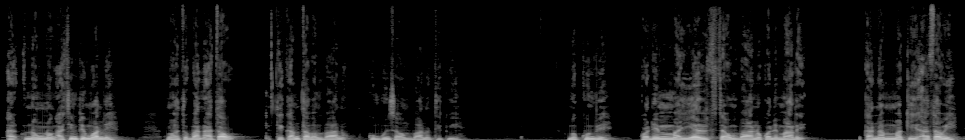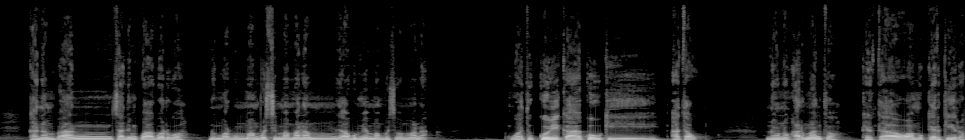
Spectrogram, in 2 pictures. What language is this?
Tangale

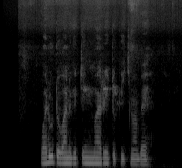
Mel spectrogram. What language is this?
Luo (Kenya and Tanzania)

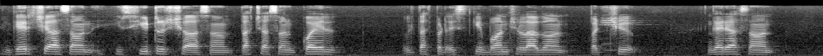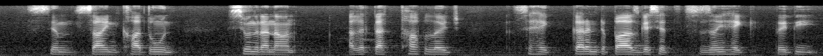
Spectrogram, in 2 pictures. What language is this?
Kashmiri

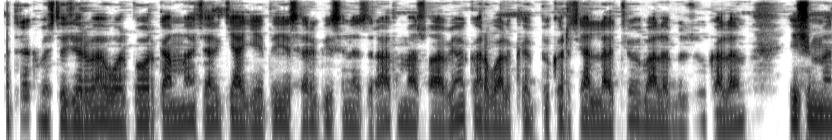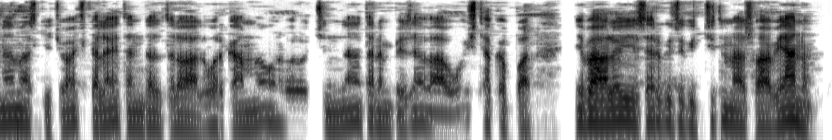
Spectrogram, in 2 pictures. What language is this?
Amharic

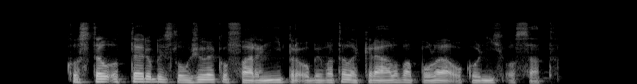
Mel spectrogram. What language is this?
Czech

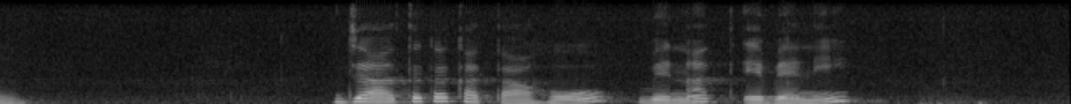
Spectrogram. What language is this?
Sinhala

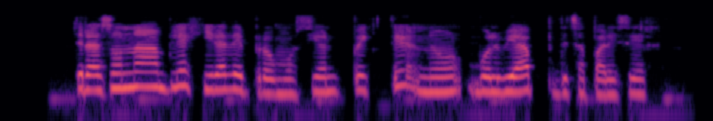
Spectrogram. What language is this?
Spanish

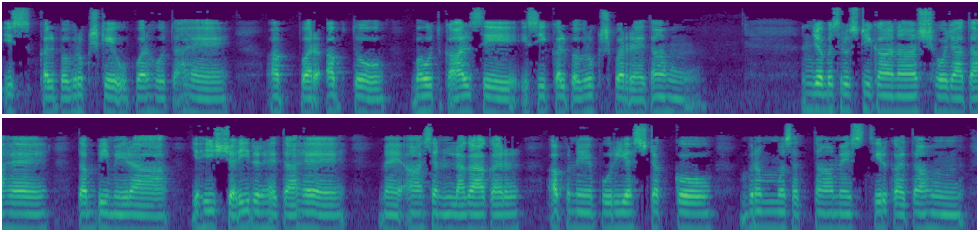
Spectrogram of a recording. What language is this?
Hindi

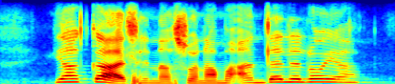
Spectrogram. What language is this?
Tsonga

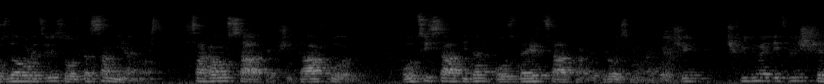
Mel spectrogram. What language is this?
Romanian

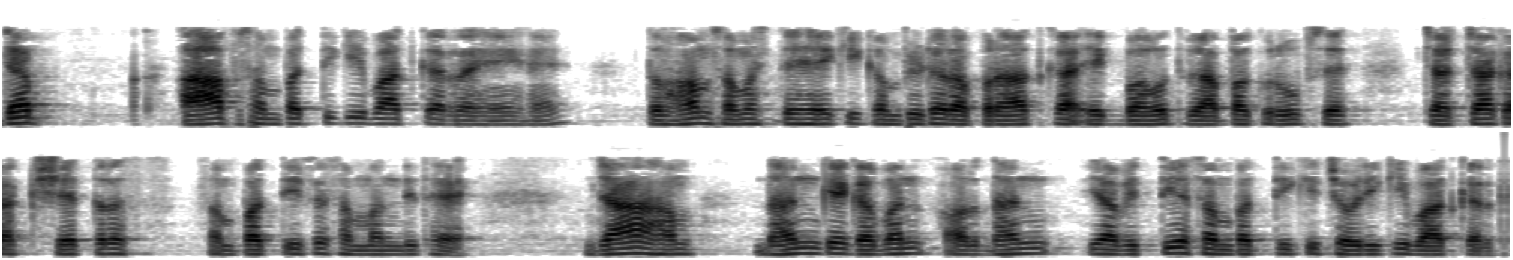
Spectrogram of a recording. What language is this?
Hindi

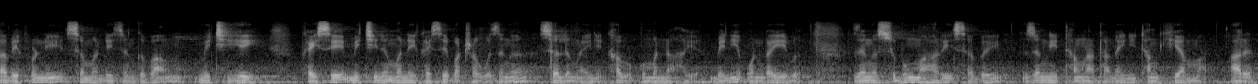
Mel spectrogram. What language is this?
Bodo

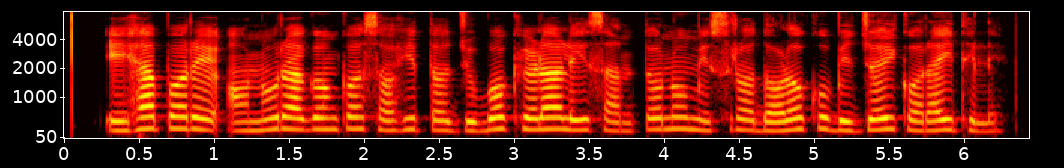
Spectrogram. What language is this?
Odia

